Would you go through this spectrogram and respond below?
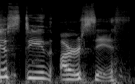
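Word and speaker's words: Øystein Aarseth: Øystein Arseth. Yes. His name is Øystein Arseth.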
